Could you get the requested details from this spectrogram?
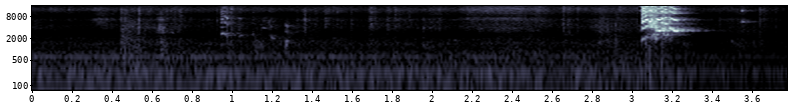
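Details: Lovebirds in a big bird cage give one loud, harsh, high-pitched screech lasting about a third of a second near the end, over a steady low electrical hum and faint rustling.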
